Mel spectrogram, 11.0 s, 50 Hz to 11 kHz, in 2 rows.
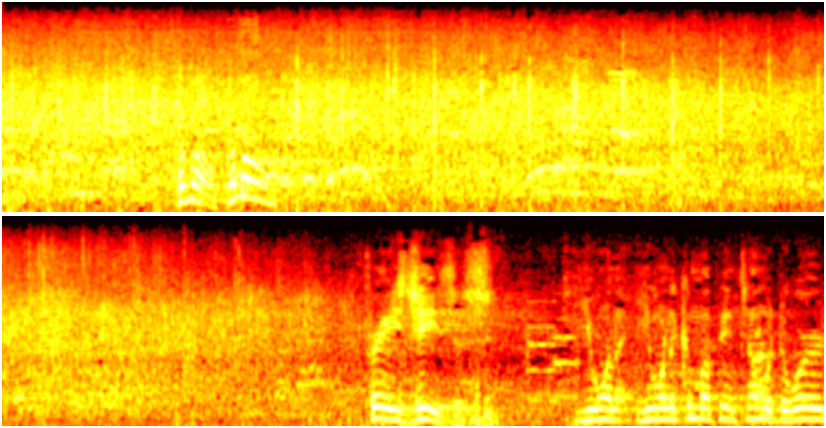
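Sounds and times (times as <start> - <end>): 
crowd of young adults clapping in praise: 0.0 - 7.8
speech: 1.2 - 2.2, 7.9 - 10.9.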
